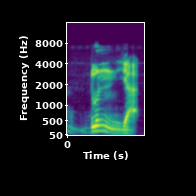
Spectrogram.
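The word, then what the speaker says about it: دنيا: Dunya itu hukum membacanya meskipun harusnya kan nun sukun menghadapi ia termasuk ke dalam idgham ma'al gunah, tetapi ketika ada nun sukun dan ianya atau huruf idghamnya terdiri dalam satu kalimat, maka hukum membacanya harus dibaca izhar. Tidak boleh dibaca idgham ma'al gunah, tapi harus dibaca idhar.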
